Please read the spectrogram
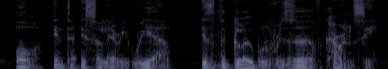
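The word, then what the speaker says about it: réal: you owe me 130 real pronounces the r with a mock aristocratic accent the i i r or inter isol real is the global Reserve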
